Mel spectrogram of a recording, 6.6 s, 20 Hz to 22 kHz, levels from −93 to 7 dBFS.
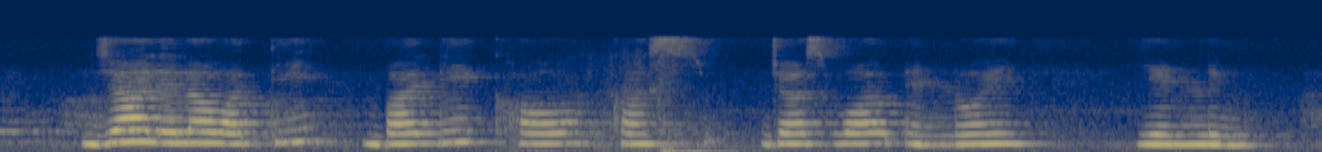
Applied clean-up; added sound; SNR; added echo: none; Vehicle; 18 dB; reverberation time 0.5 s.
